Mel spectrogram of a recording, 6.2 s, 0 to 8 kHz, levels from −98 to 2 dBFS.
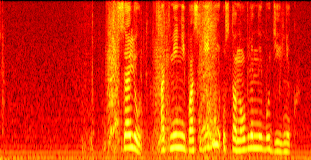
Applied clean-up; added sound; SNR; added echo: none; Zipper (clothing); 10 dB; none.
